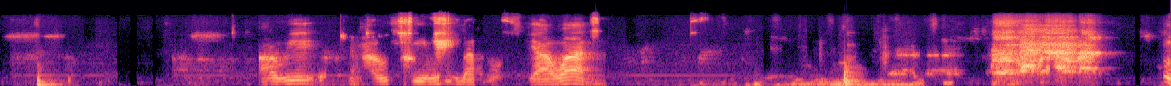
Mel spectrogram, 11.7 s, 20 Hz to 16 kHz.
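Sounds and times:
speech: 0:02.6 - 0:06.1
rooster crowing: 0:09.9 - 0:11.2.

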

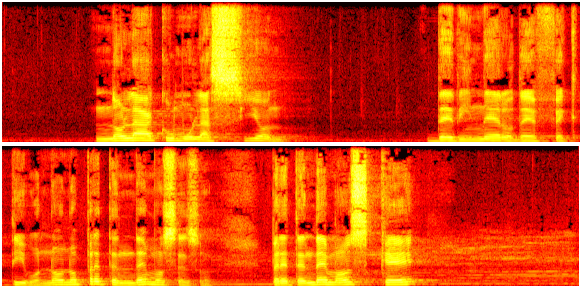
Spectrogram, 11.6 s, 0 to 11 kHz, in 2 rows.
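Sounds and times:
speech: 0:00.9 - 0:03.0, 0:04.3 - 0:10.1
poorly tuned motorcycle passing by: 0:07.9 - 0:11.5.

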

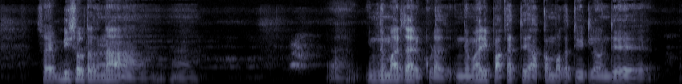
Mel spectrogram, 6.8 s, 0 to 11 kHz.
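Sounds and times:
faint high whine: 0:00.0 - 0:06.8
speech: 0:00.4 - 0:02.0, 0:03.3 - 0:06.6
neighbor's dog barking: 0:00.9 - 0:03.3.

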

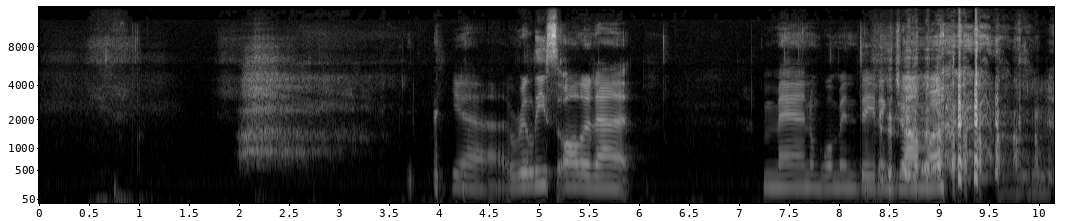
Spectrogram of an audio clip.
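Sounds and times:
person taking a deep breath: 0:02.0 - 0:03.4
speech: 0:03.7 - 0:06.0, 0:07.2 - 0:10.1
laughter: 0:08.3 - 0:10.1.

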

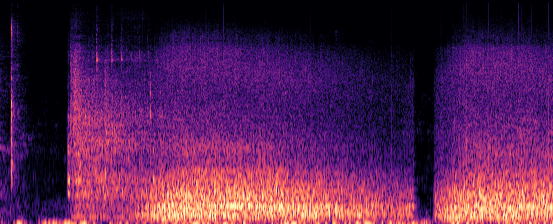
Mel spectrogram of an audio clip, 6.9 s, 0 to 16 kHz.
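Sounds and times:
fireball explosion with sustained roar of rushing flame: 0:01.7 - 0:06.9.

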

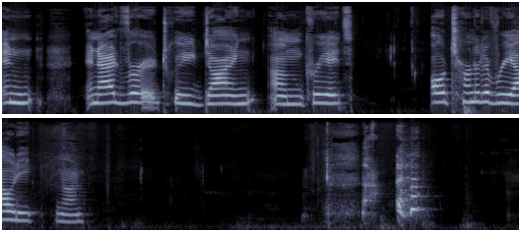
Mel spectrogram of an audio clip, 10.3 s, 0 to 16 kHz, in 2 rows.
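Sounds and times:
speech: 0:00.0 - 0:03.6, 0:04.3 - 0:06.1
person making a staged theatrical fake sneeze: 0:08.5 - 0:09.6.

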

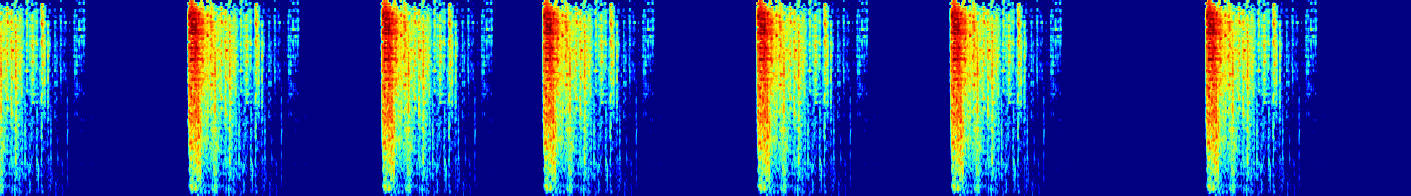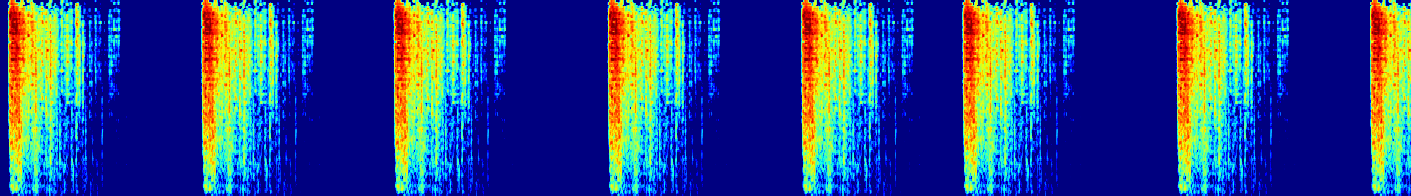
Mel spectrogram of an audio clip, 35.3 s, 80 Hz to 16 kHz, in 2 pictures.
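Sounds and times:
glass breaking: 0:00.0 - 0:01.2, 0:02.4 - 0:03.9, 0:04.8 - 0:08.4, 0:09.5 - 0:11.0, 0:11.9 - 0:13.4, 0:15.1 - 0:16.6, 0:17.8 - 0:19.2, 0:20.2 - 0:21.7, 0:22.6 - 0:24.1, 0:25.2 - 0:26.8, 0:27.7 - 0:31.2, 0:32.4 - 0:33.9, 0:34.8 - 0:35.2.

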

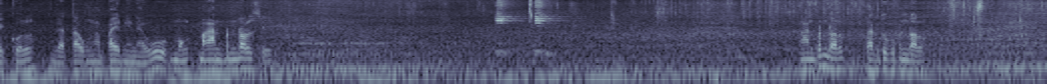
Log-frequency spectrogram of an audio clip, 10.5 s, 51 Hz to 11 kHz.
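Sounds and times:
speech: 0:00.0 - 0:02.9, 0:08.0 - 0:09.4
steady roadside traffic rumbling at Proliman Rekul: 0:00.0 - 0:10.4
passing truck horn honking: 0:04.9 - 0:05.8.

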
